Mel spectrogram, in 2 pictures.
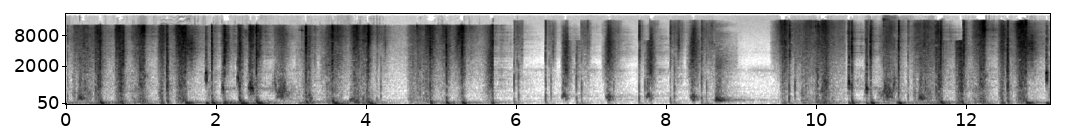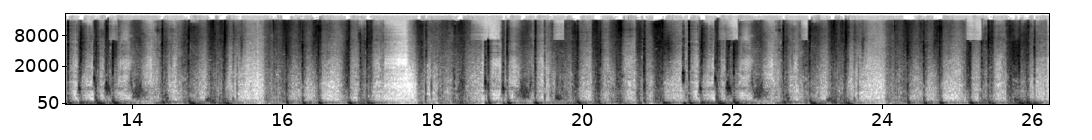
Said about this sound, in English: See, isn't every video better with kung fu noises? Every video. You can do anything with it.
